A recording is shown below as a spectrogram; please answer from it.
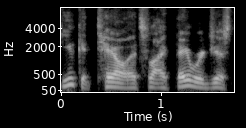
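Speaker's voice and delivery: normal talking voice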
